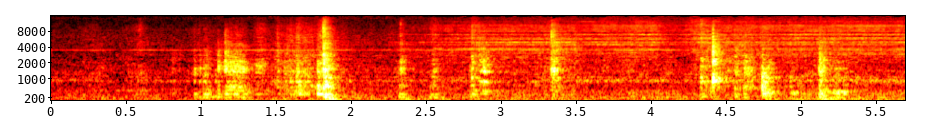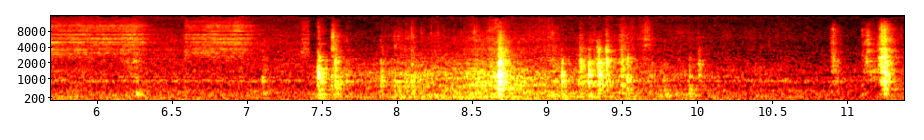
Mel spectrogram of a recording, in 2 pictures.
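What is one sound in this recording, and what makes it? Engine parts scrape and rattle as they are worked loose.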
